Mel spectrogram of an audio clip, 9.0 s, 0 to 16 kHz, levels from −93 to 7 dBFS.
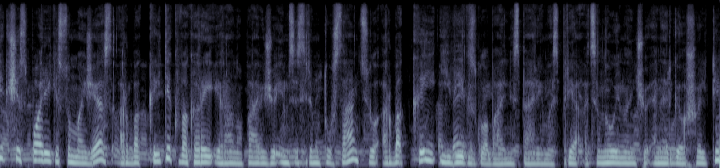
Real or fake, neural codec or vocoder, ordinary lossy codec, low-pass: fake; vocoder, 44.1 kHz, 128 mel bands every 256 samples, BigVGAN v2; AAC, 96 kbps; 14.4 kHz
